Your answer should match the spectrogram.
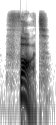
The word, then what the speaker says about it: thought: Thought. Say it. Thought. The GH is silent.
